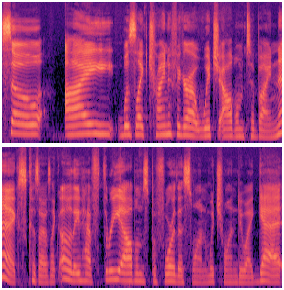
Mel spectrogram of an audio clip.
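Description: A woman speaks at a moderate pace in an American accent, her medium pitch showing ordinary pitch variation. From Northern California. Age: 30s. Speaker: podcast co-host. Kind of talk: casual chat. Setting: remote recording, different states.

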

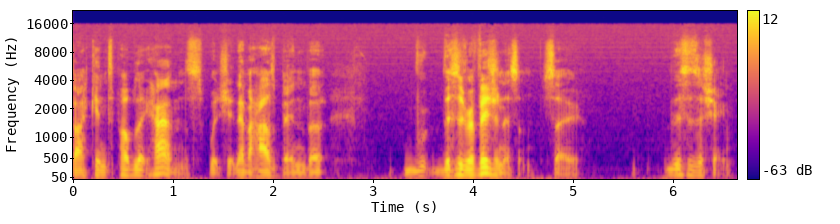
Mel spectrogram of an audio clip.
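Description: Recorded very cleanly over a silent background, a man with an unremarkable speaking voice and fairly low pitch talks at a moderate pace. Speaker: music person. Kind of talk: casual discussion.

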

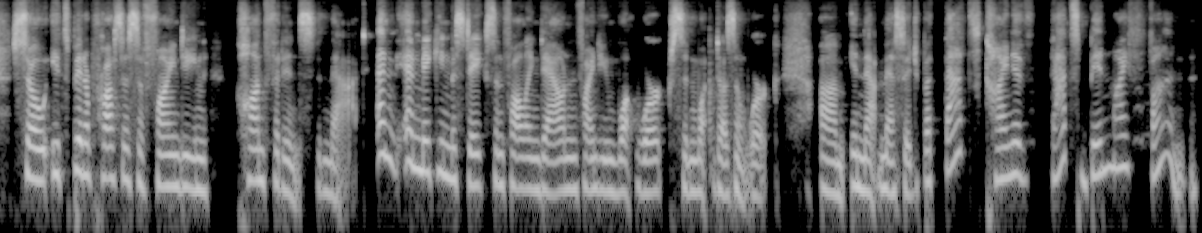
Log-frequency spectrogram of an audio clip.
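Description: In a normal speaking voice, a woman of medium pitch talks at a moderate pace with lively intonation, the sound dry and close with no echo and the background quiet. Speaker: author. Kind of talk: casual interview.

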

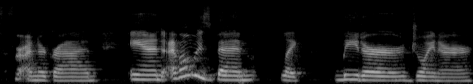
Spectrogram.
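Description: A plain, everyday voice with an American accent, ordinary pitch variation and a moderate pace. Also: woman. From northeast Florida, Jacksonville. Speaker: lawyer, law firm managing partner. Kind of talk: interview, casual business chat.

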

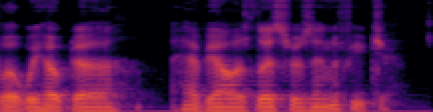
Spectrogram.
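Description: Speaking with a Southern US accent, a man is heard on a very clean recording with a silent background. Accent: Southern twang. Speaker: soccer podcast co-host. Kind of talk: casual chat.

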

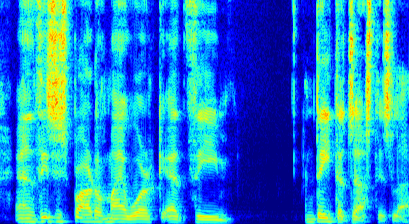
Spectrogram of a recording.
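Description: In a very clean recording with a silent background, a man with an Italian accent speaks at a fairly slow pace and a fairly low pitch. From Italy. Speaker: media studies lecturer. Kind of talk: interview. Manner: halting.

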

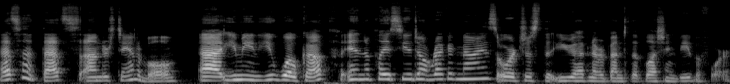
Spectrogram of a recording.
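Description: A woman's unremarkable speaking voice, medium in pitch, with lively intonation and a fairly quick pace. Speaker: tabletop role-playing game player. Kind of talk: tabletop role-play session, casual.

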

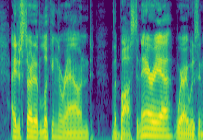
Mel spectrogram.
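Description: Speaking at a fairly quick pace, a man uses a medium pitch and lively intonation. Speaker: comedian and musician. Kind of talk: casual interview chat. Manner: hesitant, many fillers.

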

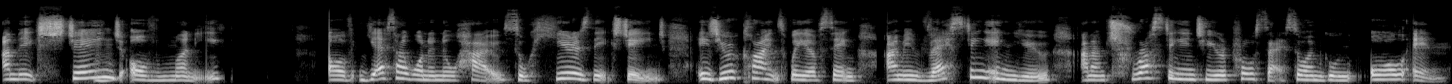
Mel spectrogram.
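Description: Her loudness very even, a woman speaks with a Scottish accent at a fairly high pitch. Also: ordinary pitch variation. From Scottish Borders, Scotland. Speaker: sales coach for women entrepreneurs. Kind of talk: interview.

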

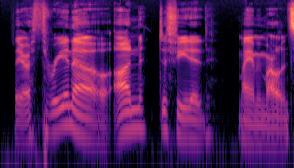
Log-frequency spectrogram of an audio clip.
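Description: With a plain, everyday voice, a man speaks in an American accent at a moderate pace with lively intonation, in a very clean recording with a silent background. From New York, Queens. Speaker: podcast co-host, baseball fan. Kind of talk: casual chat.

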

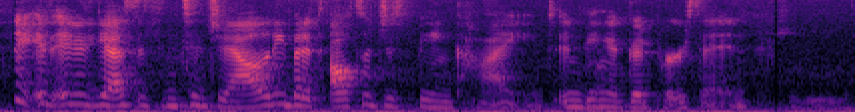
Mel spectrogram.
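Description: Over noticeable background noise, a woman talks at a very fast pace with a fairly high pitch. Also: ordinary pitch variation. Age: 20s. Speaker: podcast co-host. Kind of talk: casual chat.

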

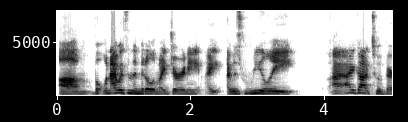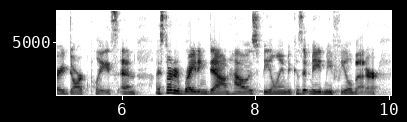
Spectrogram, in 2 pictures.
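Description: With a plain, everyday voice, a woman talks at a moderate pace in a medium pitch with ordinary pitch variation. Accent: American. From New Jersey, US. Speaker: memoir author. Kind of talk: interview, personal story.

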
